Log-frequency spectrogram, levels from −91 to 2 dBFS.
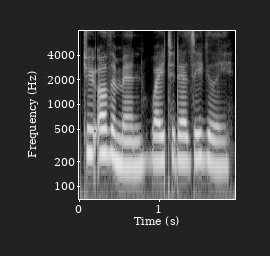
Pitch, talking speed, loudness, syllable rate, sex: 205 Hz, 185 wpm, -16 LUFS, 5.5 syllables/s, female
